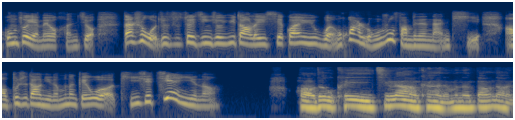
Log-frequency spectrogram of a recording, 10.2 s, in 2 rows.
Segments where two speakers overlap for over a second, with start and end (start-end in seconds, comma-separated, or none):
none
